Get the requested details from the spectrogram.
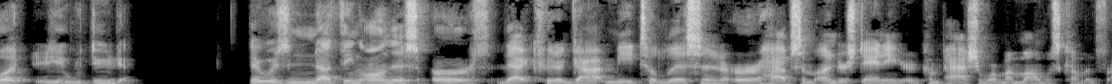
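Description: A man with an American accent and an unremarkable speaking voice, lively intonation, a fairly slow pace, and a very clean recording with a silent background. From Houston, Texas (born West Virginia). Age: 30s. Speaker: boxing coach and gym owner in addiction recovery. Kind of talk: casual interview, personal testimony.

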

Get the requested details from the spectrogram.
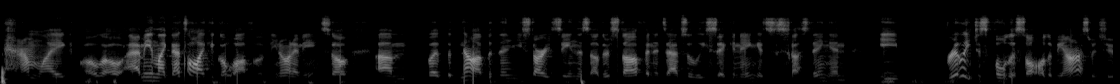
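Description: Speaking at a very fast pace with big swings in loudness, a man with an American accent comes through in a dry, close sound with no echo. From US West (Nevada). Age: 20s. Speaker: motorsports YouTuber. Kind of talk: casual interview. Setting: online call.

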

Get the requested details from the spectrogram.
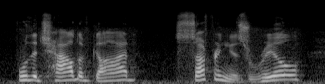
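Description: A man speaks with a Southern US accent. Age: 40s. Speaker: pastor. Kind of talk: sermon. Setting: church.

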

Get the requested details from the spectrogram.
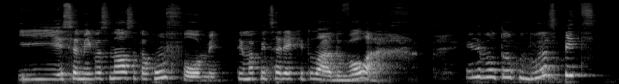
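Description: A woman speaks in a high voice at a fairly quick pace. Her pitch swings very widely. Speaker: podcast co-host. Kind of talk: casual chat. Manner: frequent laughter.

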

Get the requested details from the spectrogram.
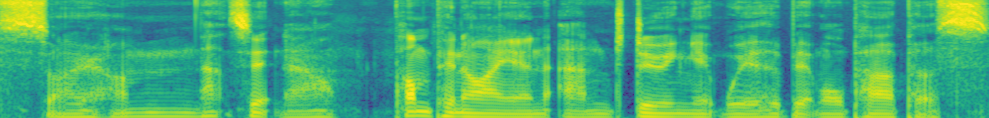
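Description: With a British accent and a dark, mellow tone, a man speaks in a very clean recording over a silent background. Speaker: podcast co-host. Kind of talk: casual chat.

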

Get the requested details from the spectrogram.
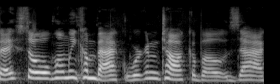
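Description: The woman speaks with ordinary variation in her pitch.

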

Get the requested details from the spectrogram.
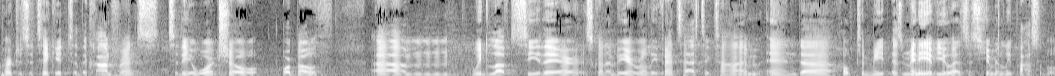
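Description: A man's plain, everyday voice with an American accent, fairly low in pitch, at a fairly quick pace with fairly even intonation. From Chicago. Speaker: nonprofit executive director. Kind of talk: casual interview.

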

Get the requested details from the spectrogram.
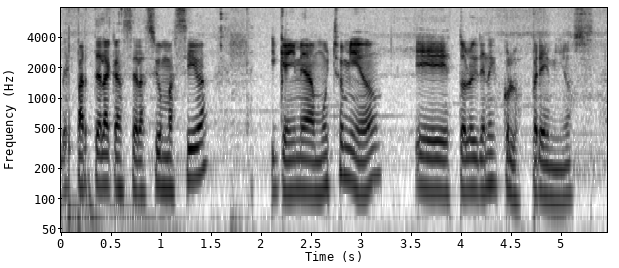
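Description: A man with a Chilean accent, medium pitch, and fairly even intonation, amid noticeable background noise. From Chile, Portezuelo near Chillán. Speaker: podcast co-host. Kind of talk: casual chat. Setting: remote recording.

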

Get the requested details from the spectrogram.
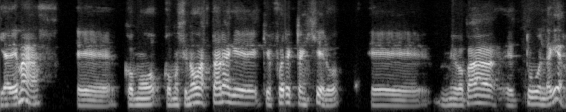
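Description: At a fairly slow pace, a man talks in an unremarkable speaking voice with a medium pitch and ordinary pitch variation. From Chile, San Miguel (Santiago). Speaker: pollster and academic. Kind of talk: political interview.

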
